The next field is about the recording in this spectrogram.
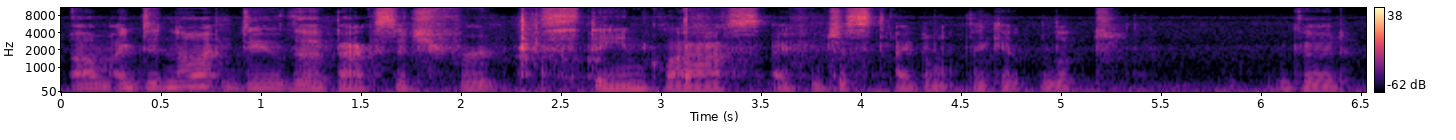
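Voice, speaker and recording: Crafter woman, thirties; low, gravelly, cold-nasal voice; rambling home vlog with faint room hum. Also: takes it slowly, darkish tone. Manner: rambling and self-correcting, with light laughs. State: nasal, getting over a cold. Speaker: cross stitch vlogger. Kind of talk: casual chat to camera. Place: small indoor room at home.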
